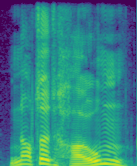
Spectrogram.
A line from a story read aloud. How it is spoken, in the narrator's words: cried the vibrant voice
